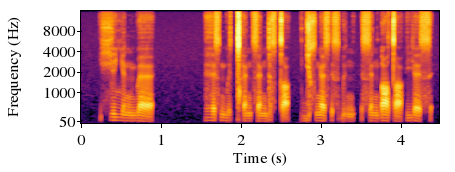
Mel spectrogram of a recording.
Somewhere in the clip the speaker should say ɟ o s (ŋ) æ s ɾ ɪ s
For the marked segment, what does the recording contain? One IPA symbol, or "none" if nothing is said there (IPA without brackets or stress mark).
ŋ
